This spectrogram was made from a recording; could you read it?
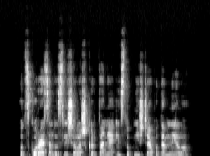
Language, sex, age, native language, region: Slovenian, female, 18-29, Slovenian, Drava region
